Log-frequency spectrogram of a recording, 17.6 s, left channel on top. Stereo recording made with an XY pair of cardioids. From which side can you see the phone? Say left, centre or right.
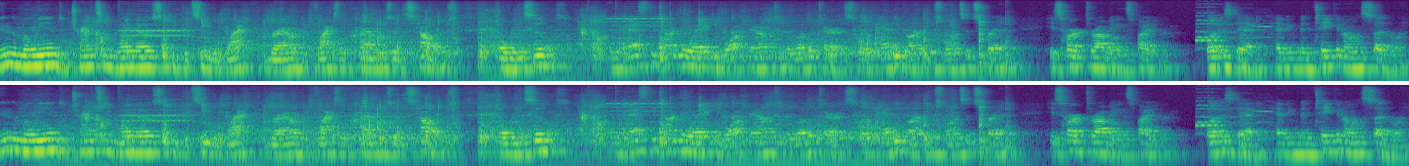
left.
